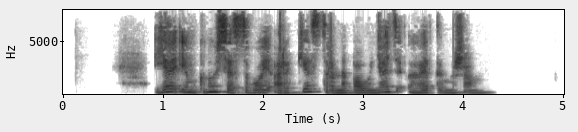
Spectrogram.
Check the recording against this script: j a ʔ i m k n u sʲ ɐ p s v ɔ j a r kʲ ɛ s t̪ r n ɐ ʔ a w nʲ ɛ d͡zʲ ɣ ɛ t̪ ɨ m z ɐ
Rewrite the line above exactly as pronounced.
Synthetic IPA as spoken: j a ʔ i m k n u sʲ ɐ s v ɔ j a r kʲ ɛ s t̪ r n ɐ p a w nʲ a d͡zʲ ɣ ɛ t̪ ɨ m ʐ ɐ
